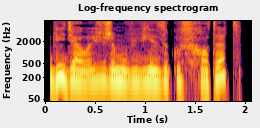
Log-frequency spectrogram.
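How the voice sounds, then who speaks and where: A woman voicing a menacing, mocking male warrior leader in an audiobook, with a slow, taunting delivery. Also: low voice, steady tone, mellow, breathy edge, no echo, studio quality.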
